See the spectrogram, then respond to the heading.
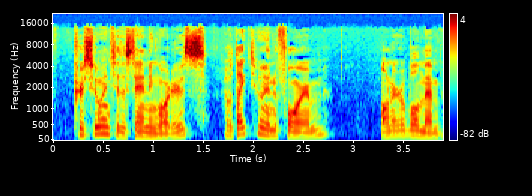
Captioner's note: speaking French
